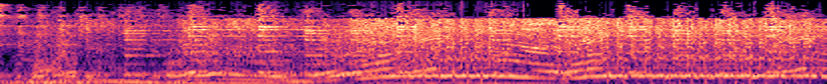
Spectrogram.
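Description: A loud motorcycle engine revs repeatedly, its pitch rising and falling in uneven surges before settling into a steady, throaty idle-like drone.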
